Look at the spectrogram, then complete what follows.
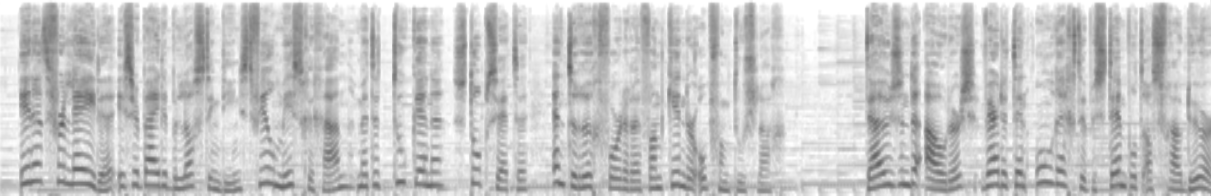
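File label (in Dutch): Explainer Belastingdienst toeslagenaffaire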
